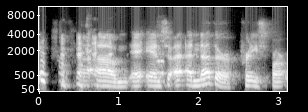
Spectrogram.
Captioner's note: laughing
